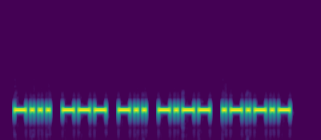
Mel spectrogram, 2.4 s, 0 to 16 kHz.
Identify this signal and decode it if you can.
Morse code, heard as a keyed tone, about 40 wpm, 700 Hz. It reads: BODY.
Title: Sentences from Top 1000 Words - Review Part 2 - 40wpm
